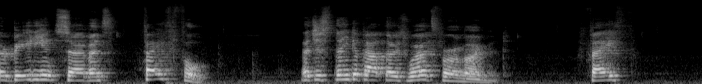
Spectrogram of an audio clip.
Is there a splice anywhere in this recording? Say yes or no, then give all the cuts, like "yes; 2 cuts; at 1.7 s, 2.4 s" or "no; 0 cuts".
no; 0 cuts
